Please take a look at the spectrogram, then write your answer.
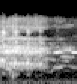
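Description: Gamefowl hen of Shelton Roundhead and Sweater lines, crowing and clucking close by for about a second with no other sound, a strong and steady call.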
